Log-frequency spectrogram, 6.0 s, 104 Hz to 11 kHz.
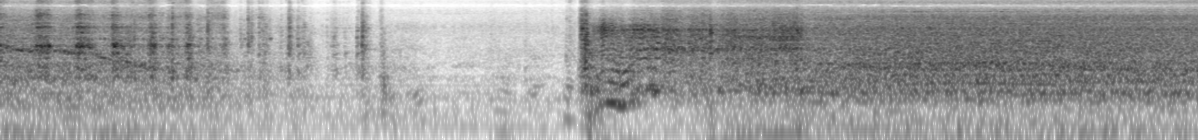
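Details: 1968 Oldsmobile Cutlass just delivered from Wyoming, battery swapped, gas poured down carburetor: V8 catches after a pause and runs roughly, then dies without fuel supply; fuel pump suspected, not confirmed.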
